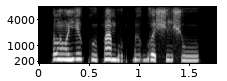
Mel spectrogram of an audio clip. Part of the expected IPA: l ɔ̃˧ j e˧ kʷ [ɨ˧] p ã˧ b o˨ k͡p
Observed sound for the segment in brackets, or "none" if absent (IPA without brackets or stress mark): ɨ˨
